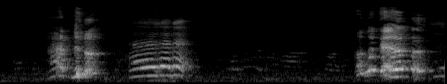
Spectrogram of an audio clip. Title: Funny hiccups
